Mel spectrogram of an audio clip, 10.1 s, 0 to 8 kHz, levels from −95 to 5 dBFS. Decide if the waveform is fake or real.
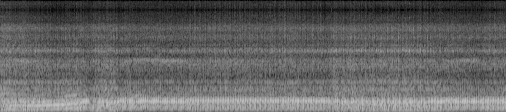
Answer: real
